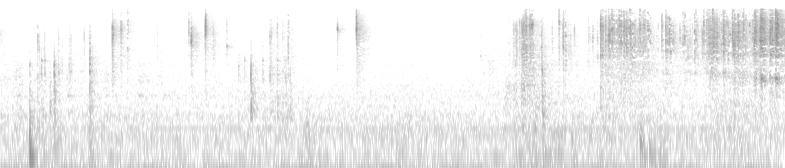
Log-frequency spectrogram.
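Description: dice being rolled

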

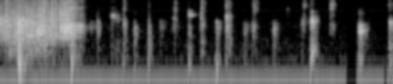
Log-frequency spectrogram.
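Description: audience applause

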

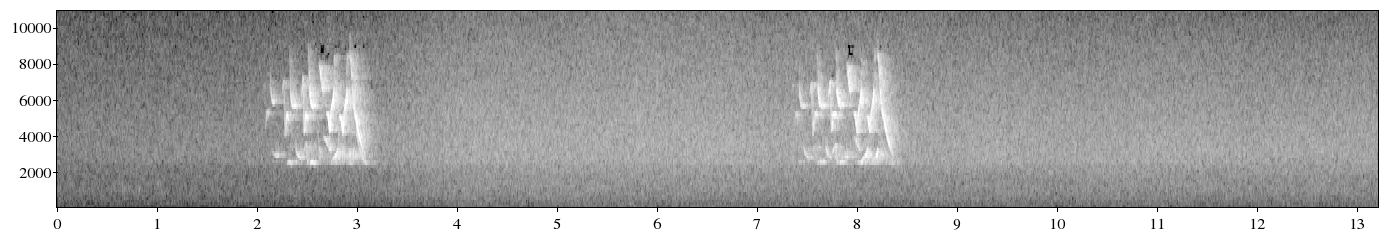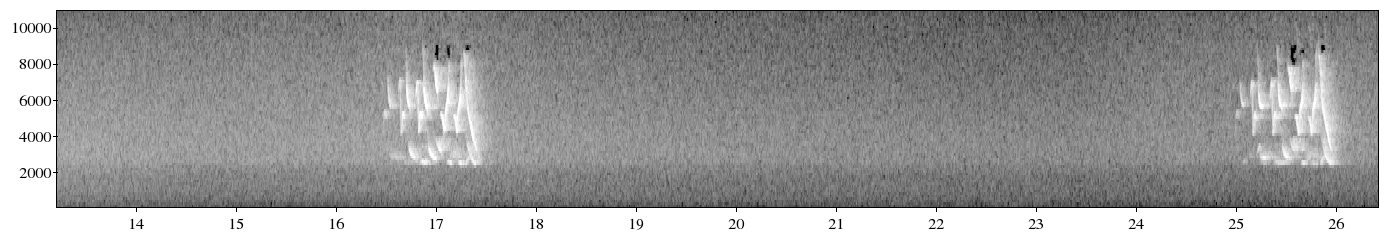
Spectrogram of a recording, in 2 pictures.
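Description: warbler song

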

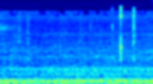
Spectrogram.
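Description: road traffic

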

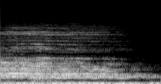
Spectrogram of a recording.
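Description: passing train

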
